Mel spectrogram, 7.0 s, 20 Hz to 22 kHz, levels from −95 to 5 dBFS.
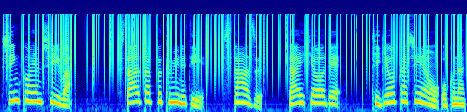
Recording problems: crackle, like an old record; loud; 5 dB below the speech

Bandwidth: 14 kHz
